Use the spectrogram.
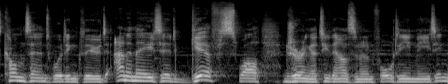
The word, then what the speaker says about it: GIF: it a long time many backers of the hard g pronunciation like web designer dan cederholm focus on the pronunciation of the acronym's component words with cedarholm tweeting in 2013 graphics interchange format graphics not graphics hashtag gif hard g hashtag who cares not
